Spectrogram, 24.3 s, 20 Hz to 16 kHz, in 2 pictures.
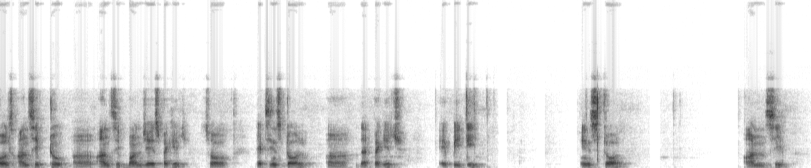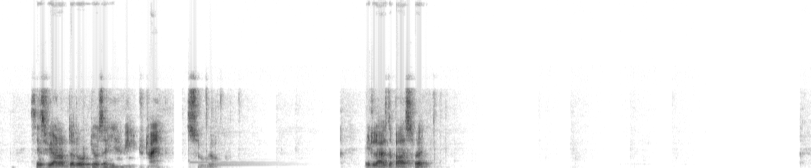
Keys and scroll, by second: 5.8-11.7 typing, 11.9-13.0 Left, 13.6-15.3 typing, 15.9 Return, 18.0-20.3 typing.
